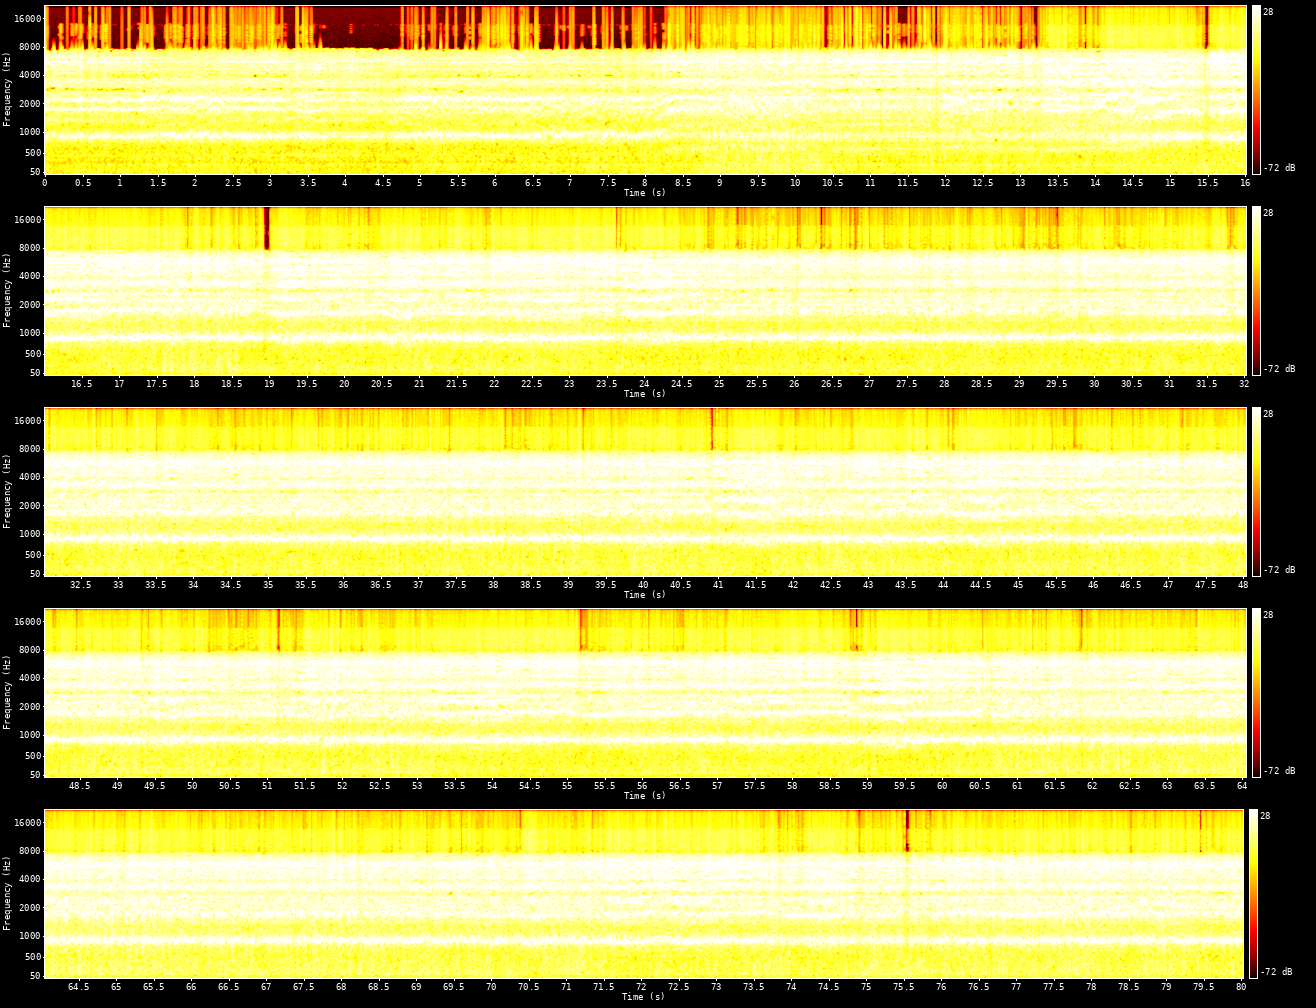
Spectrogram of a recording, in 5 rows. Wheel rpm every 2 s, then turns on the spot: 110, 120, 110, 110, 150, 160, 160, 200, 220, 230, 220, 220, 230, 230, 230, 240, 230, 230, 230, 230, 220, 220, 220, 230, 230, 230, 230, 230, 230, 220, 230, 230, 230, 230, 230, 230, 220, 230, 230, 230.
none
